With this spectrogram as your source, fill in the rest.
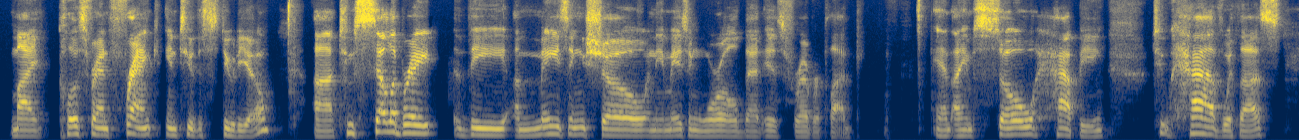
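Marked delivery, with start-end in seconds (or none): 9.3-12.8 choked-up voice, on the verge of tears. Welcoming guests to the show, another speaker says don't cry: choked up, near tears. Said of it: "Don't cry".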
